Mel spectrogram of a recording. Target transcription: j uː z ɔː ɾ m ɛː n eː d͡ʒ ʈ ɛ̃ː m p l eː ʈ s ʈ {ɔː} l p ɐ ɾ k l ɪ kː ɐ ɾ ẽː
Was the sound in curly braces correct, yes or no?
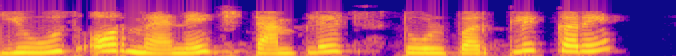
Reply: no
